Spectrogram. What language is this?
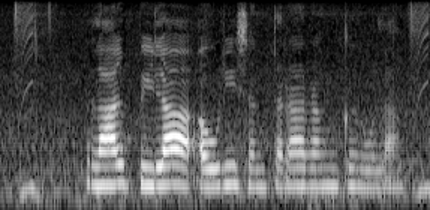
Bhojpuri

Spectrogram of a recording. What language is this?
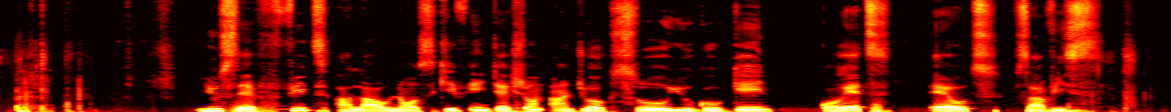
Nigerian Pidgin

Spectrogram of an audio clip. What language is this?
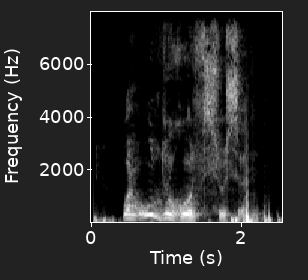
Kabyle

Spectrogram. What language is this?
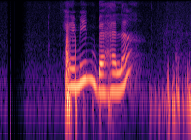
Sinhala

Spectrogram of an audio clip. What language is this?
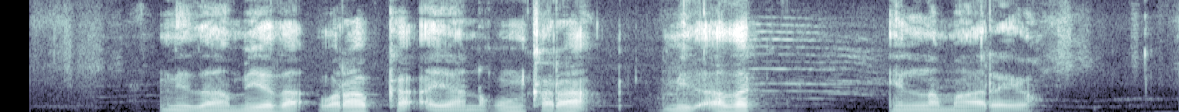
Somali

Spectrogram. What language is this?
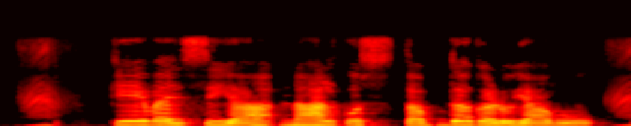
Kannada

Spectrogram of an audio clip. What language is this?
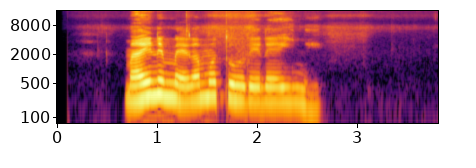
Kikuyu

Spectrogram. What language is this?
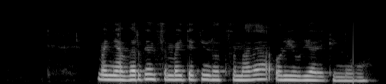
Basque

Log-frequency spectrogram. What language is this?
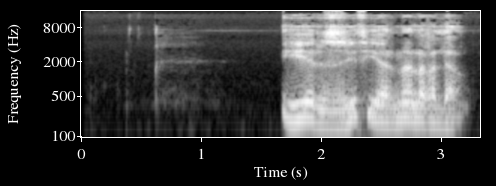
Kabyle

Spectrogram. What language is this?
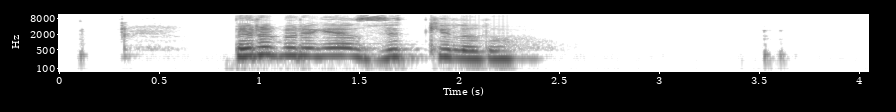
Uyghur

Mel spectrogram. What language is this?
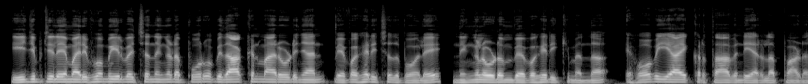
Malayalam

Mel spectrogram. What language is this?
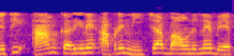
Gujarati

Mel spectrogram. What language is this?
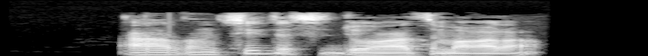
Kabyle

